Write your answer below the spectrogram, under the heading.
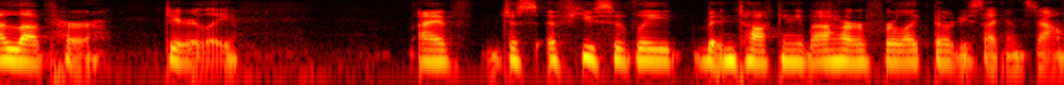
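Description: The speaker uses vocal fry at a fairly quick pace, with fairly even intonation. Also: woman, fairly low pitch for a woman. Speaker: podcast host. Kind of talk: casual monologue.

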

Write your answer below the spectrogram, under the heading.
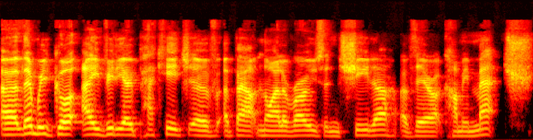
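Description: A man with an unremarkable speaking voice talks at a fairly high pitch and moderate pace, with hardly any pauses. His intonation stays fairly even against a quiet background. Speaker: wrestling podcast host. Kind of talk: casual chat, show review.

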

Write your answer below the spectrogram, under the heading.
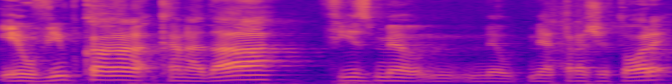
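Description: A man with a plain, everyday voice speaks with fairly even intonation. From Brasília, Brazil. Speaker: police officer. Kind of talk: interview.

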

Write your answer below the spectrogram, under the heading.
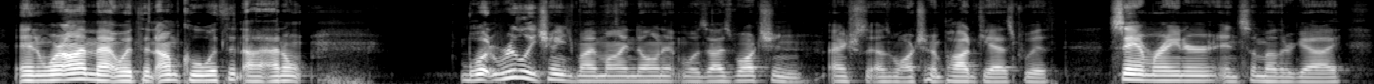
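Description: A man in a plain, everyday voice speaks at a fairly quick pace with a fairly high pitch and fairly even intonation. The recording is very clean, with a silent background. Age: young. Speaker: church podcast co-host. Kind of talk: casual chat. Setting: unused Sunday school room at church.

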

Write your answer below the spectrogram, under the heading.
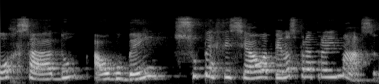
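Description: A woman speaks with ordinary pitch variation. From Brazil, Vitória, Espírito Santo. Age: 20s. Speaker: singer-songwriter and Spanish teacher. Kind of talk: casual chat.

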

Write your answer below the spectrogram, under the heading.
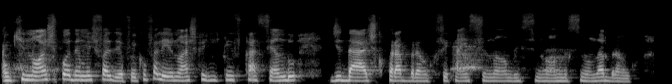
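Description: With a somewhat breathy, fairly low voice, a woman speaks very fast with ordinary pitch variation. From São Gonçalo area, Rio de Janeiro, Brazil. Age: 20s. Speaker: journalist and activist. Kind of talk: interview conversation.

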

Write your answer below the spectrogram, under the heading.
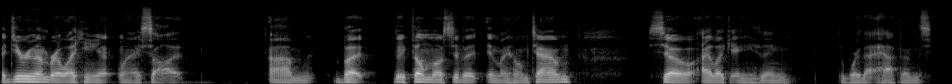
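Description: With a Midwestern US accent, a man with a fairly low pitch and fairly even intonation speaks at a moderate pace with long, frequent pauses, on a very clean recording with a silent background. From Detroit area, Michigan. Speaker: podcast host. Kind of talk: casual podcast discussion.

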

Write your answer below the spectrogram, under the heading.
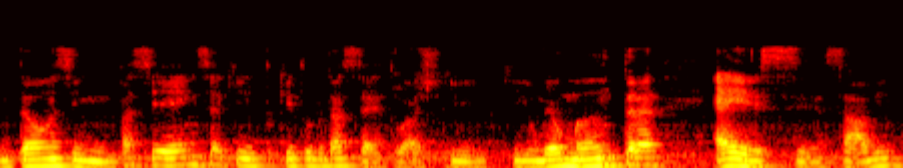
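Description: A man at a very slow pace and medium pitch, with ordinary pitch variation and audible room echo. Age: 20s. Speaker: copywriter and journalist. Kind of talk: casual interview chat.

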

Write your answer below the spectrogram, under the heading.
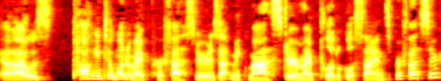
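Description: This is an ordinary speaking voice with a Canadian accent. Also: woman. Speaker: university student and volunteer coordinator. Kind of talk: interview.

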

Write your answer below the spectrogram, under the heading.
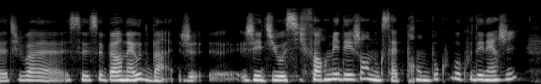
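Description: The voice is somewhat breathy, with a dark, mellow tone, fairly even intonation and a fairly slow pace. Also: woman. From France, Paris suburbs (born in Zaire). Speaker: fashion entrepreneur. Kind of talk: interview.

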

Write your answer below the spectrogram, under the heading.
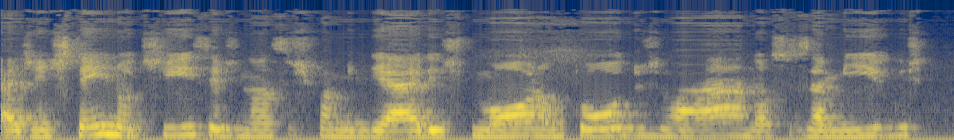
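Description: Fairly slow speech from a woman, amid noticeable background noise and audible room echo. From Brazil, Rio de Janeiro. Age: 20s. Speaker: immigrant on work permit. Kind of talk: casual interview chat.

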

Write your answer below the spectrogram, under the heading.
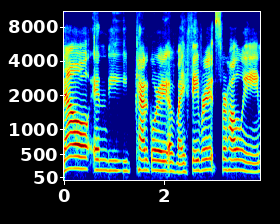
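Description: Bright and sharp in tone, a woman's medium-pitched voice moves at a very slow pace. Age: 30s. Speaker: podcast co-host. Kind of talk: casual chat.

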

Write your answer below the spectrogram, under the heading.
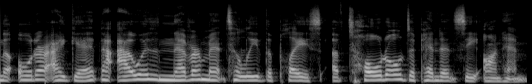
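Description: This woman talks at a moderate pace with an animated tone. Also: very clean recording, silent background. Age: 30s. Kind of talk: faith-based solo talk.

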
